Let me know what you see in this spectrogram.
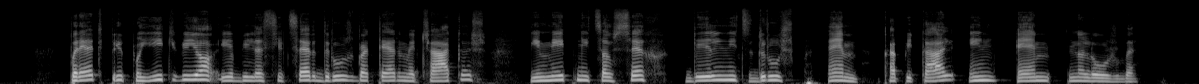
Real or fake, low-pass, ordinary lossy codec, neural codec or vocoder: fake; 14.4 kHz; none; codec, 32 kHz, 1.9 kbps, SNAC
